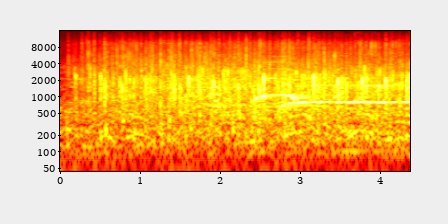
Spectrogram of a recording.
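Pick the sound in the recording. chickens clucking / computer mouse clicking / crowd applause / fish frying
crowd applause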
